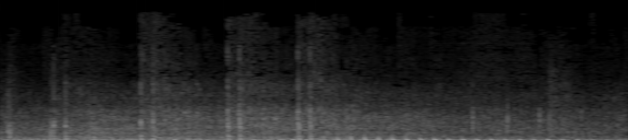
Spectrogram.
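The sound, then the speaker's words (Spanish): Gunfire crackles during nighttime armed clashes involving rebel soldiers in an attempted military coup in Turkey, a dense, continuous barrage of sharp cracking reports layered over a loud, rough roar. “de una noche en que los militares levantados en armas han protagonizado enfrentamientos. Este era el sonido de esos enfrentamientos.”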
